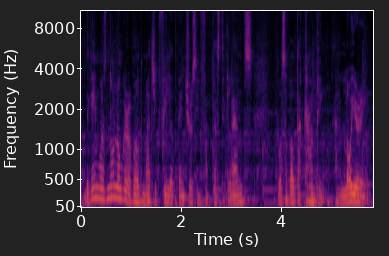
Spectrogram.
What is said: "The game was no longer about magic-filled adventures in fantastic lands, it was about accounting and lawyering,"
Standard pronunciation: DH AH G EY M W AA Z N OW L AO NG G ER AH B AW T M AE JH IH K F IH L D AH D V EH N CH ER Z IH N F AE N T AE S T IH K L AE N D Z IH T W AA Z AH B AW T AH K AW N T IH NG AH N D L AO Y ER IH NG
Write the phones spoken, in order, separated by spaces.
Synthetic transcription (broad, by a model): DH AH G EY M W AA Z N OW L AO NG G ER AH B AW T M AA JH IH K F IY L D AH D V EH N CH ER S IH N F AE N T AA S T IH K L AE N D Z IH T W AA S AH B AW T AH K AW N T IH NG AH N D L AO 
